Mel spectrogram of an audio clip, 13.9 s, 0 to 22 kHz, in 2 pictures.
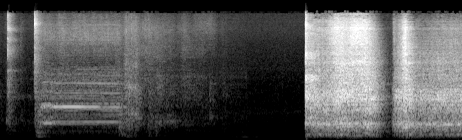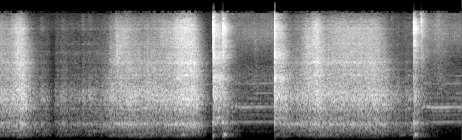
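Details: BMW R 1150 GS after wiring harness restoration and Hall effect sensor wiring repair: short weak starter bursts with pauses, never catching; suspected flat battery, smoke seen from underneath.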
